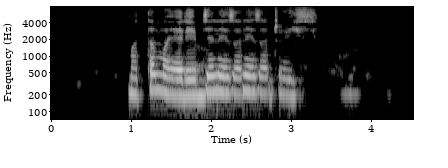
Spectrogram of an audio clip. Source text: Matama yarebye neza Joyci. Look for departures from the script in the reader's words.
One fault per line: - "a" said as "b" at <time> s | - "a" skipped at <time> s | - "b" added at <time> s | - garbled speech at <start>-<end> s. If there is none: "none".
- "neza" added at 2.4 s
